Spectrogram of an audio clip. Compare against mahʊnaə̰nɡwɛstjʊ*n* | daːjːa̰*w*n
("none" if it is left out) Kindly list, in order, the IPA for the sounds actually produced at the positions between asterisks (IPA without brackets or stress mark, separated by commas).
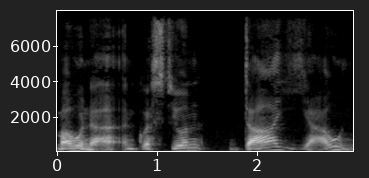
n, w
